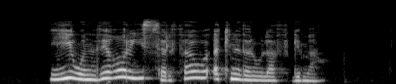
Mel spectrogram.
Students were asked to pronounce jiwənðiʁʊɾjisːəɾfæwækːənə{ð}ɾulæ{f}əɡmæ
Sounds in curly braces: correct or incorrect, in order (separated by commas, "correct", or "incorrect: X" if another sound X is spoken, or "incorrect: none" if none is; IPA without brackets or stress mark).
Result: correct, correct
